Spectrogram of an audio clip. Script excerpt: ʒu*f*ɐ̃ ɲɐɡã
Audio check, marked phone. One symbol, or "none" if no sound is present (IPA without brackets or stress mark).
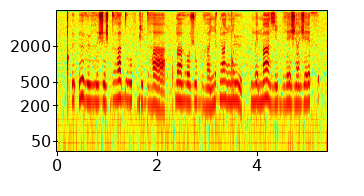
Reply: bʱ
